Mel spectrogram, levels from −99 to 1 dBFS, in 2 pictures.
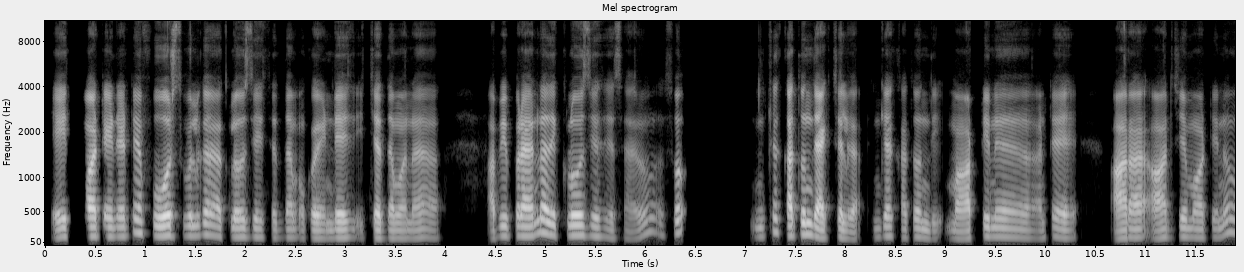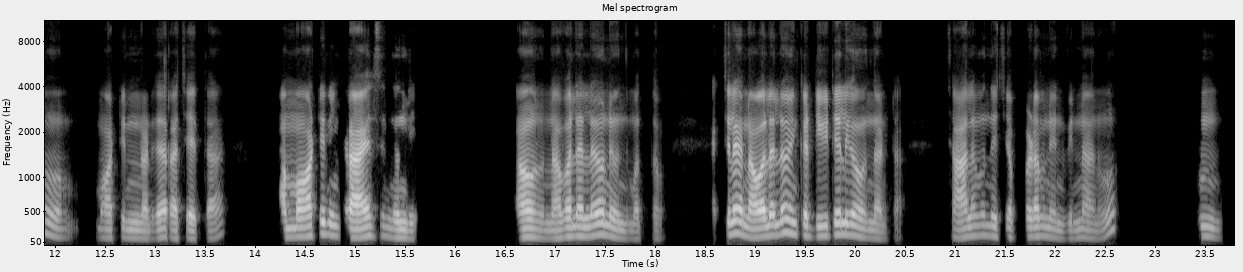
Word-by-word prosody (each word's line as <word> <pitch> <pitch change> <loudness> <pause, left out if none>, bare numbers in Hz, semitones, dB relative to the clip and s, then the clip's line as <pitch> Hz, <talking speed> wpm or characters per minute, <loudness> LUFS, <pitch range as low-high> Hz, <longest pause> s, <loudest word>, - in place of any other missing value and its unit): Eighth 130 0 0
part 135 0 +6
ఏంటంటే, 135 +7 0
ఫోర్స్‌బుల్‌గా 145 +1 +3 0.2
close 130 -1 0
జేసేద్దాం, 120 -1 -7
ఒక - - -34 0.2
ఎండేజ్ 115 +1 +1
ఇచ్చేద్దాం 110 -1 -1
అన్న 110 0 -5 0.8
అభిప్రాయంలో 140 +5 +3
అది, 155 - +3
క్లోజ్ 150 0 +5
జేసేసేశారు. 115 -2 -9 0.3
సో, 180 - -1 0.8
ఇంకా 140 +10 -8
కతుంది 165 +3 +5
యాక్చువల్‌గా. - - -1 0.2
ఇంకా 140 +2 -2
కతుంది. 120 -3 -6 0.2
మార్టిను 130 +5 -1 0.4
అంటే, 125 +2 -5 0.6
ఆర 115 +2 +4 0.3
'ఆర్‌జే 125 +2 -4
మార్టిను,' 125 +10 -7 0.6
'మార్టిన్' 120 0 -6
ఉన్నాడుగా 110 +3 -1
రచయిత. 110 - -4 0.7
ఆ - - +4
'మార్టిన్' 150 +4 +4
ఇంక 140 - -12
రాయాల్సిదుంది. 120 -3 +3 1.1
అవును. 125 -2 +4
నవలలోనే 140 +5 +2
ఉంది 110 - -11
మొత్తం. 110 +1 -16 0.5
యాక్చుల్‌గా 180 +2 +3
నవలలో 150 +9 +5
ఇంకా 150 -3 +1
డీటెయిల్‌గా 155 +2 +2
ఉందంట. 105 -4 -8 0.6
చాలామంది 140 +5 -2
చెప్పడం 135 +1 -3
నేను 110 -4 -10
విన్నాను. 110 -1 -10 1.0
హ్మ్. 130 -4 -8
130 Hz, 115 wpm, -25 LUFS, 115-145 Hz, 1.1 s, part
